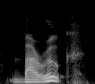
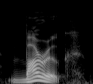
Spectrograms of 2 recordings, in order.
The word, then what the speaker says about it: Baruch: okay next we have baruch i think you could also say baruch put the emphasis on the other syllable capital b-a-r-u-c-h it is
